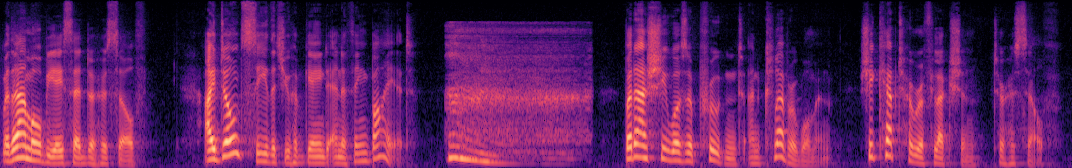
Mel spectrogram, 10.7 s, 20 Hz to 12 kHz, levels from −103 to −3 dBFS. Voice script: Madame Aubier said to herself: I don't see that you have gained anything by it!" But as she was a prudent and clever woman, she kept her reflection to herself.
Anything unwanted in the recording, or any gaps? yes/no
yes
